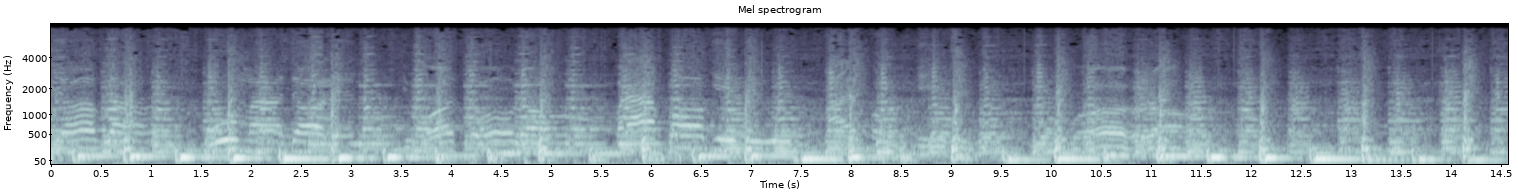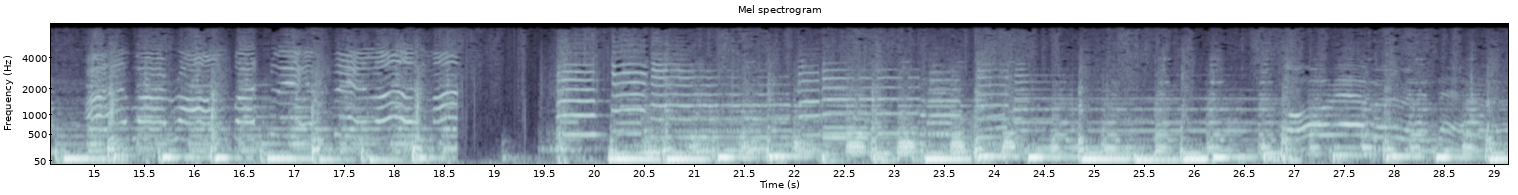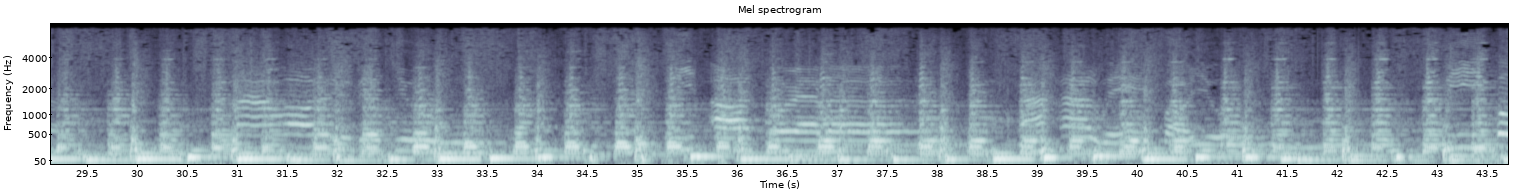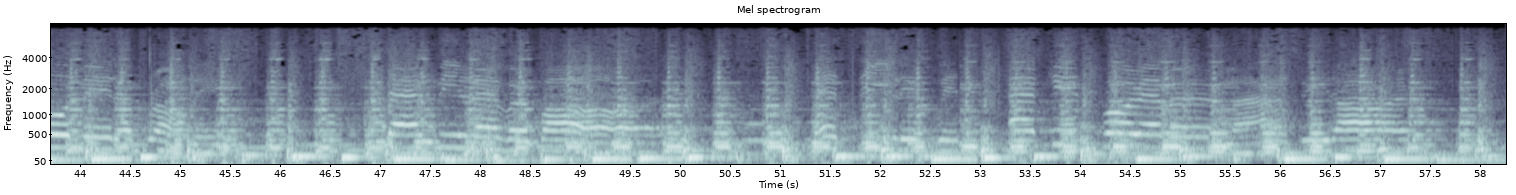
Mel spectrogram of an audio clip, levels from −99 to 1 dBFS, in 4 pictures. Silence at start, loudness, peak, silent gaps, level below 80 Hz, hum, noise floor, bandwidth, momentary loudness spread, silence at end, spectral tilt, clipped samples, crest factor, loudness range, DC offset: 0 s; -15 LUFS; 0 dBFS; none; -18 dBFS; none; -34 dBFS; 7.6 kHz; 5 LU; 0 s; -8 dB/octave; under 0.1%; 12 dB; 2 LU; under 0.1%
